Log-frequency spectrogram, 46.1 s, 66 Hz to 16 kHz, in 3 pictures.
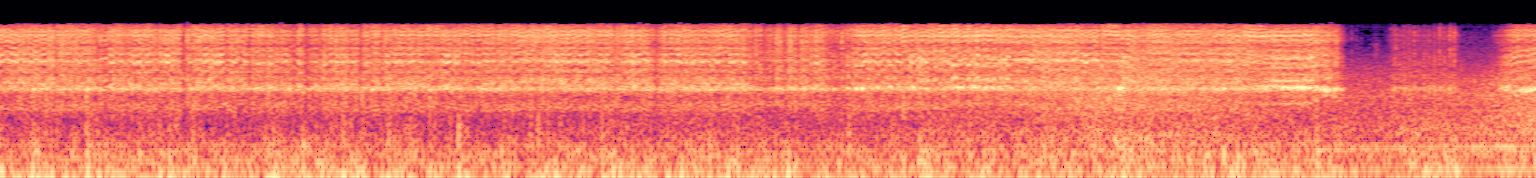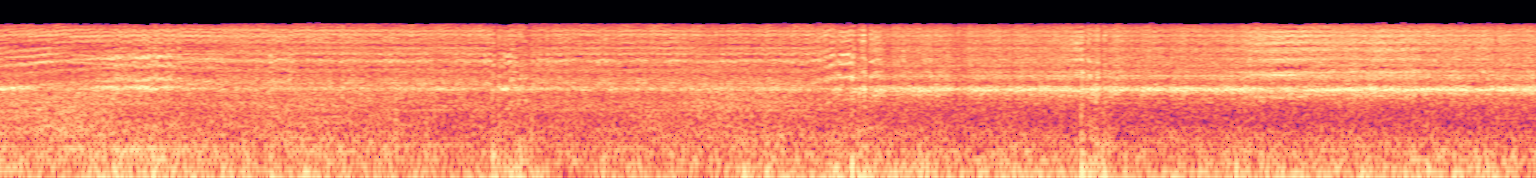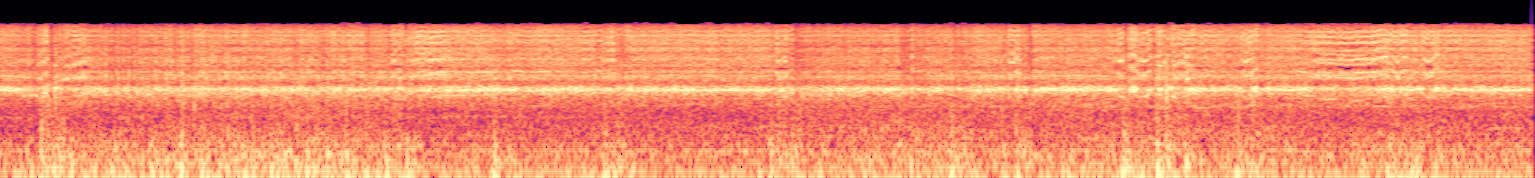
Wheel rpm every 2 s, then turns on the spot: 160, 160, 160, 160, 160, 160, 130, 40, 160, 160, 160, 170, 230, 240, 230, 230, 230, 230, 230, 230, 230, 230, 220.
none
